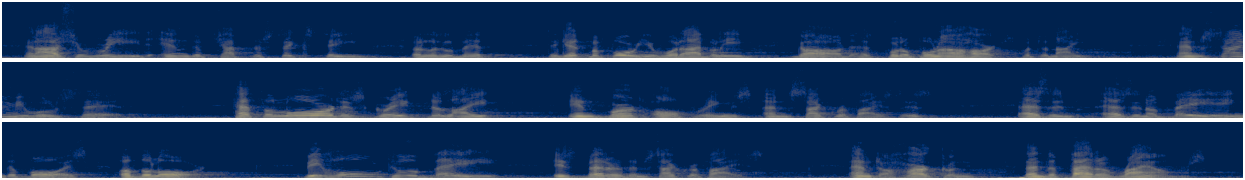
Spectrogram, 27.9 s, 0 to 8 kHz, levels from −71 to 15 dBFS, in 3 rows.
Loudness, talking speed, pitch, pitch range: -27 LUFS, 140 wpm, 145 Hz, 110-165 Hz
